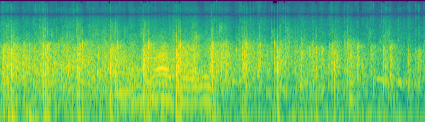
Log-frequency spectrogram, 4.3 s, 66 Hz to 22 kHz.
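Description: A television studio audience applauds in a continuous dense burst during a 1982 Italian satirical comedy show, while someone speaks briefly over the clapping.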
